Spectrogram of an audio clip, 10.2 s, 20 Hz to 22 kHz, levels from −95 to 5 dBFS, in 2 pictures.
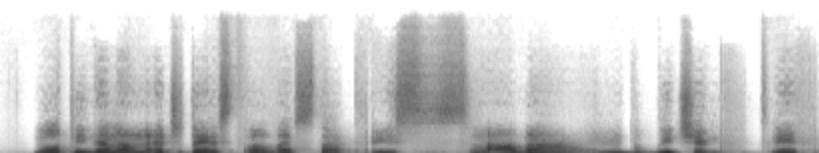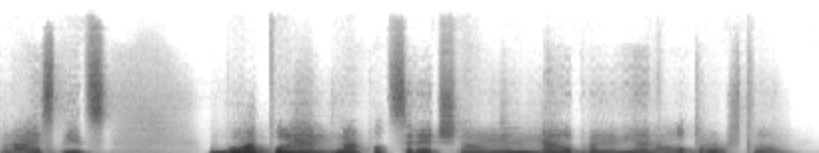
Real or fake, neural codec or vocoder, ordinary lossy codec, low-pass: fake; codec, 44.1 kHz, 0.9 kbps, DAC; none; 19.8 kHz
